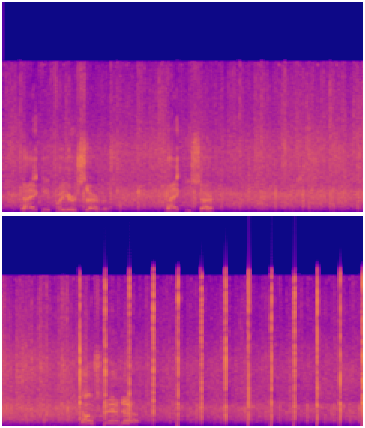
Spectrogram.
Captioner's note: applause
